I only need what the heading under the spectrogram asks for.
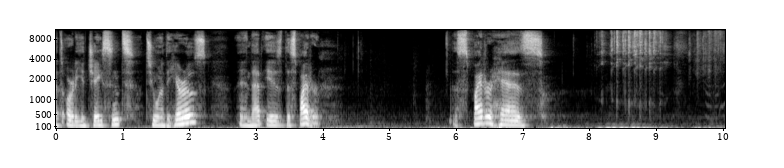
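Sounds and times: plastic dice rattling in a hand: 8.1 - 10.0.

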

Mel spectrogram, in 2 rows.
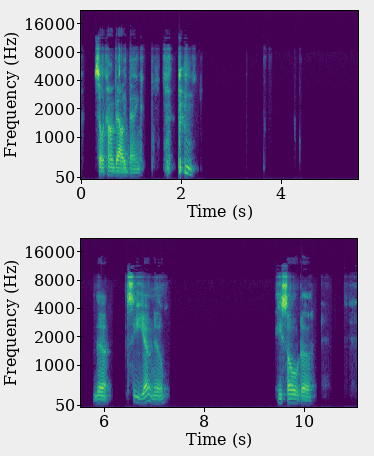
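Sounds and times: man clearing throat: 1.7 - 2.4.

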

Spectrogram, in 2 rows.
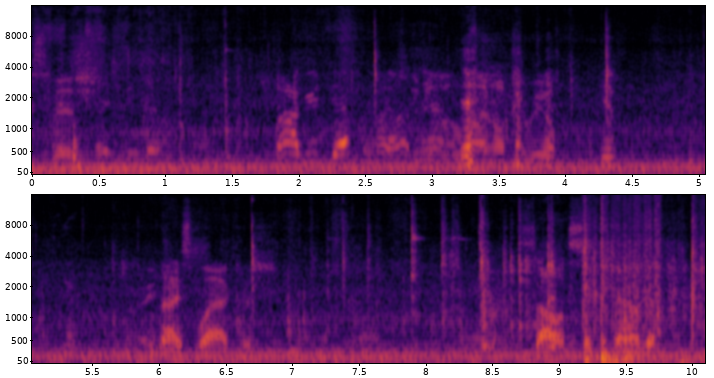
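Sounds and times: boat engine humming: 0.0 - 10.0.

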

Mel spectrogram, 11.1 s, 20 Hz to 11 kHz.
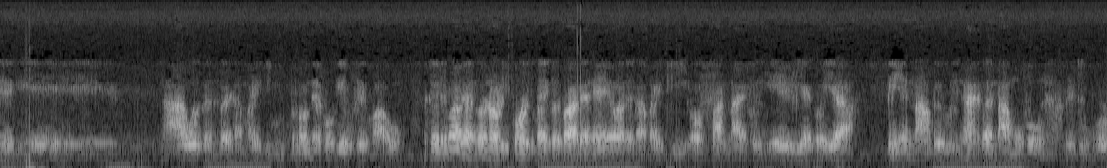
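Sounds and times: man speaking over telephone: 0.0 - 11.0.

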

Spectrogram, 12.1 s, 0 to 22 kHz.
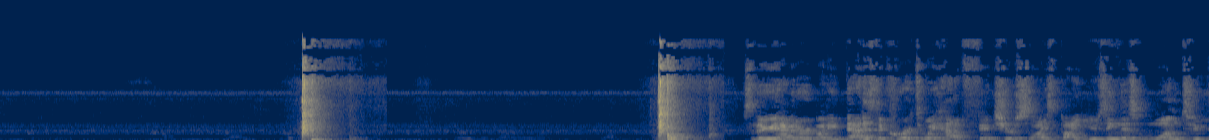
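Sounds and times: golf club striking ball: 3.0 - 3.6, 6.6 - 7.2.

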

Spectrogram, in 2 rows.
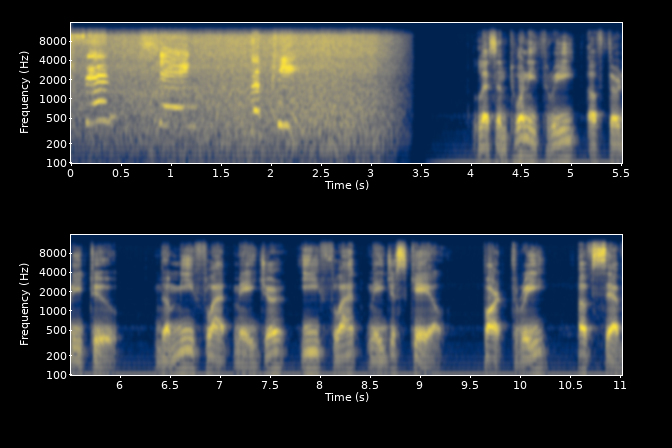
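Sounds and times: girl speaking: 0.0 - 2.4
fountain spray rushing: 0.0 - 3.4.

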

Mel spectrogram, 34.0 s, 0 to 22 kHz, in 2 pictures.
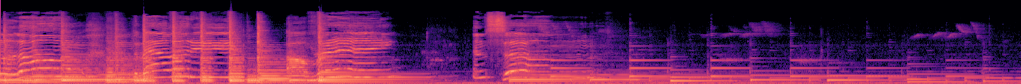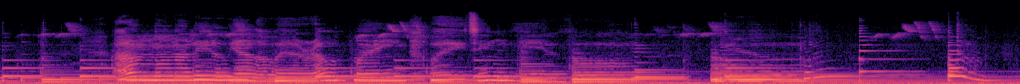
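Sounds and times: person singing wordless notes: 0.0 - 4.1, 4.8 - 6.6, 7.9 - 10.2, 18.9 - 27.9
acoustic guitar ringing notes: 0.0 - 34.0.

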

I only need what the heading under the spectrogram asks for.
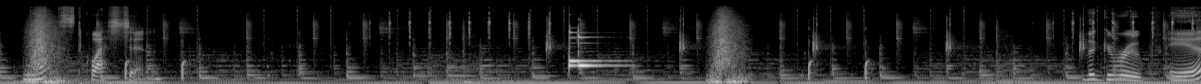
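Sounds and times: quiz music with ticking beat: 0.9 - 7.0, 7.8 - 12.0
bright chime: 5.7 - 6.4.

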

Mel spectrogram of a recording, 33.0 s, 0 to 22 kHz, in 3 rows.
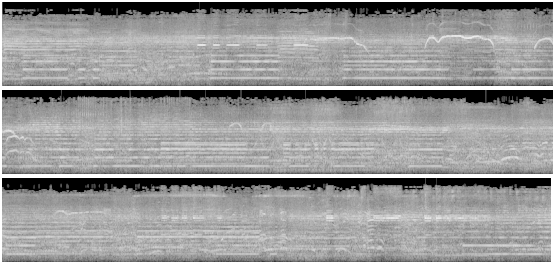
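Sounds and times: car horns honking: 0.0 - 33.0
crowd shouting: 5.2 - 33.0
high whistles: 6.2 - 7.4, 8.4 - 11.5.

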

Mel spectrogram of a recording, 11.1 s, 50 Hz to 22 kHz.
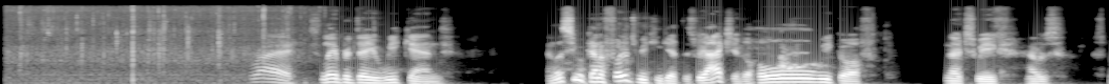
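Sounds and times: bacon sizzling in frying pan: 0.0 - 3.3
fat crackling and popping: 0.0 - 3.7.

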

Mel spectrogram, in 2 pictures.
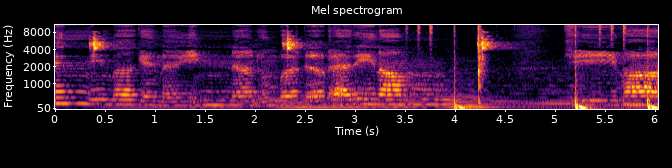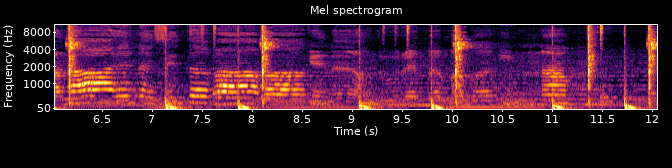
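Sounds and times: person singing: 0.0 - 12.0
steady low bass: 3.5 - 12.0
drum strikes with low kick: 4.0 - 4.4, 5.2 - 6.4, 7.2 - 8.2, 9.1 - 10.1, 11.0 - 12.0.

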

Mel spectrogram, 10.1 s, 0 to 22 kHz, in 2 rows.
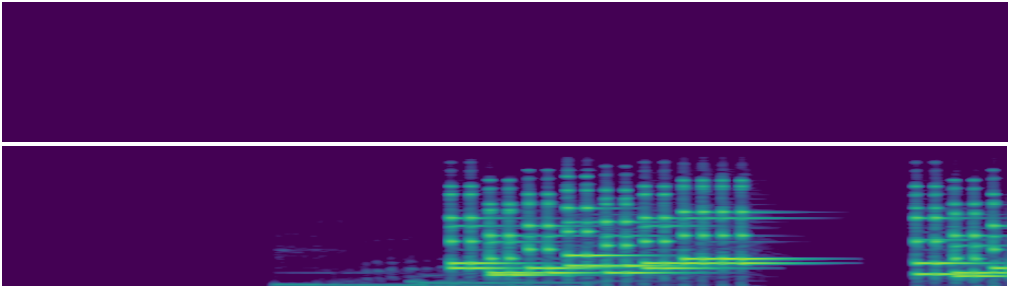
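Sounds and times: mobile phone ringtone: 7.3 - 10.0.

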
